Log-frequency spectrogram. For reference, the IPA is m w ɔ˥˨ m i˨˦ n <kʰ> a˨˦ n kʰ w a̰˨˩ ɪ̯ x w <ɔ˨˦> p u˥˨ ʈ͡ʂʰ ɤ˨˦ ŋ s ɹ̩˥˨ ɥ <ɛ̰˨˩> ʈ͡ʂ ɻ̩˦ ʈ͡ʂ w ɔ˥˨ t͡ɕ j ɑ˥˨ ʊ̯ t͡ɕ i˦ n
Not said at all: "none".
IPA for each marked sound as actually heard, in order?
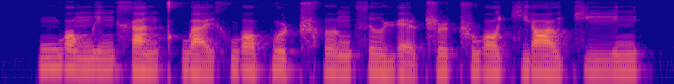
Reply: x, ɔ˥˨, ɛ̰˨˩

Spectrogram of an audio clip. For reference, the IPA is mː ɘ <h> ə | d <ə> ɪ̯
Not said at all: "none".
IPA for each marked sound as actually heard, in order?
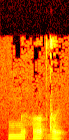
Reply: h, ə

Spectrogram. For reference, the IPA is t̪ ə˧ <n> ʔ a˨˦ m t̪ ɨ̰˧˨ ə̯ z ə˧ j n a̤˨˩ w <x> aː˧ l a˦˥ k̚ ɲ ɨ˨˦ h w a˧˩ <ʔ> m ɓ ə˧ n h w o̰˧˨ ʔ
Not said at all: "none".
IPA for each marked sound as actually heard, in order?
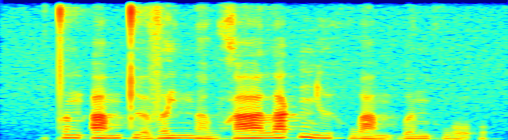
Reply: n, x, none

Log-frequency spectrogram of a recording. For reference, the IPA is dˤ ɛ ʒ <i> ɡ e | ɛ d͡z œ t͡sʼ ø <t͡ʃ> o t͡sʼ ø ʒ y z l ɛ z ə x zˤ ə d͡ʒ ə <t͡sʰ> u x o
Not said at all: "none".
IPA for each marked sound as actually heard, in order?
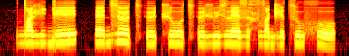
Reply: i, t͡ʃ, t͡s

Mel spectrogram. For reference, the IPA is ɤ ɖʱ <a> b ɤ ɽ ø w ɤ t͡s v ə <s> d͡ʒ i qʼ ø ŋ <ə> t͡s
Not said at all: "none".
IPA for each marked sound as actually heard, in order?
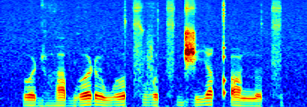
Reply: a, t͡s, ə

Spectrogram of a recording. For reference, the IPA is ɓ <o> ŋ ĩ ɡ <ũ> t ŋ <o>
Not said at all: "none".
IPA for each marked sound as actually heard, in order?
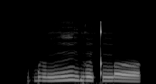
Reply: u, ũ, o

